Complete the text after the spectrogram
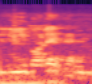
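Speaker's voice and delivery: ordinary talk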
